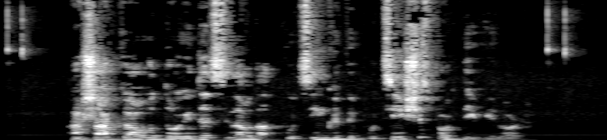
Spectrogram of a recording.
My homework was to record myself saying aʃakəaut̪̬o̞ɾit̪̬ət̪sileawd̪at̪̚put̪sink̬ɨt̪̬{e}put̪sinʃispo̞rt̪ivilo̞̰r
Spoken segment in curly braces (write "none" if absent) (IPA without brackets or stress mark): e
